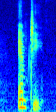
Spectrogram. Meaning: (adjective) 1. Devoid of content; containing nothing or nobody; vacant 2. Containing no elements (as of a string, array, or set), opposed to being null (having no valid value)
- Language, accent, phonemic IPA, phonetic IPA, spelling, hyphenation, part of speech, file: English, US, /ˈɛm(p).ti/, [ˈɛm(p).tʰi], empty, emp‧ty, adjective / verb / noun, En-us-empty.ogg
